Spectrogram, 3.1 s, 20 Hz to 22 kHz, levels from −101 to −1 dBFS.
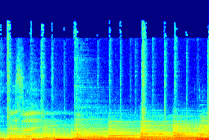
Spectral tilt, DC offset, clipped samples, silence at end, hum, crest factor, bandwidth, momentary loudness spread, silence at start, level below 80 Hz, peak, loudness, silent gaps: -8 dB/octave; under 0.1%; under 0.1%; 0 s; none; 14 dB; 13.5 kHz; 8 LU; 0 s; -36 dBFS; -6 dBFS; -21 LUFS; none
